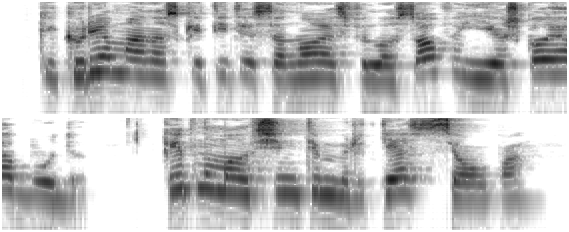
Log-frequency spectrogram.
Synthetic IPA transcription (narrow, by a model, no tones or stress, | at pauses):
kɐɪkʊɾʲiɛmɑːnoːskɐɪt̪ʲiːt̪ʲɪsʲɛnoːjɛsfʲɪlˠɔsɔfɐɪiɛʃkoːjɛbuːd̪ʊ | kɐɪpnʊmɐlˠʃʲɪnʲt̪ʲɪmʲɪɾʲt̪ʲiɛsːʲɛʊpɐ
